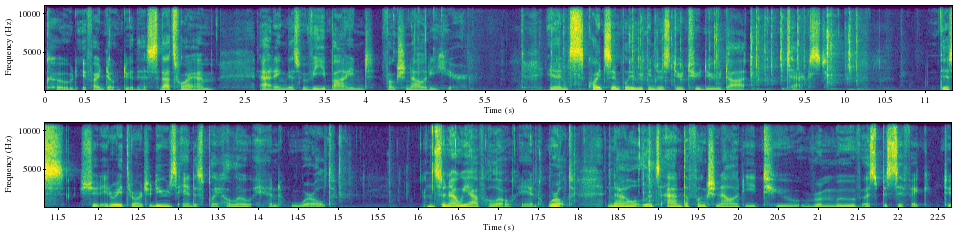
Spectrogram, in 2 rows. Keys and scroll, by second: 6.1-9.8 typing, 9.9 super+s, 14.9 ctrl+j, 18.0 ctrl+k, 18.2 ctrl+k, 18.7 Escape.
